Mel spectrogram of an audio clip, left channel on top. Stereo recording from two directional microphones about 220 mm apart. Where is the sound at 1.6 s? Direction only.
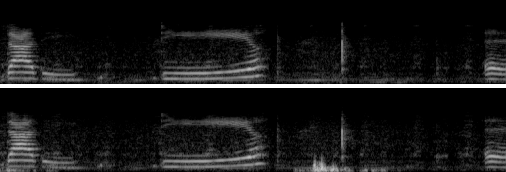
20° right (ahead or behind).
